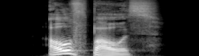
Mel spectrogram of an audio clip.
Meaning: genitive singular of Aufbau
- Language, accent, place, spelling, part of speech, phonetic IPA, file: German, Germany, Berlin, Aufbaus, noun, [ˈaʊ̯fˌbaʊ̯s], De-Aufbaus.ogg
